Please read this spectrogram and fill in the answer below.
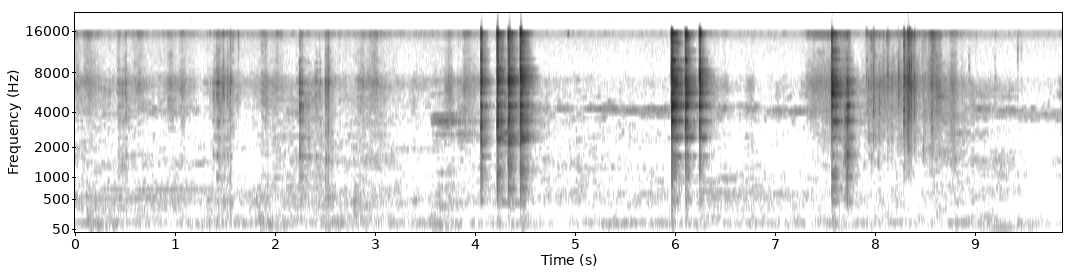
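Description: A metal potato masher and fork clinking against a glass mixing bowl. Soft mashing and scraping of a potato-and-starch mash comes first. Then come sharp clinks that ring briefly: a quick cluster about four seconds in, another about six seconds in, and single clinks near seven and a half and eight seconds.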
